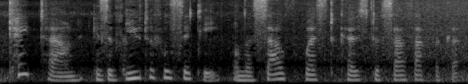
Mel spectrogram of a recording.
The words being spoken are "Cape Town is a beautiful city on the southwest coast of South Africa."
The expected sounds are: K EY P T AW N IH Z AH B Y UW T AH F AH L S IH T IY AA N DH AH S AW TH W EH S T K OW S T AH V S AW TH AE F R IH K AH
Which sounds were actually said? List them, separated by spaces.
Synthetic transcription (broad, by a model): K EY P T AW N IH Z AH B Y UW T AH F AH L S IH T IY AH N DH AH S AW TH W EH S T K OW S T AH V S AW TH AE F R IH K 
